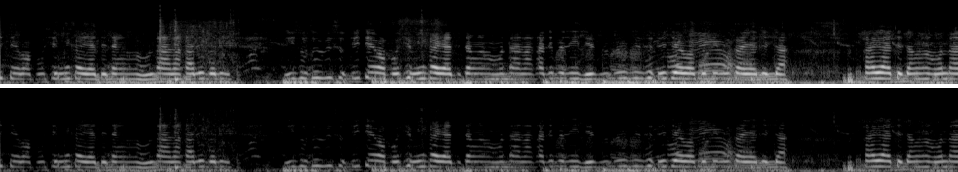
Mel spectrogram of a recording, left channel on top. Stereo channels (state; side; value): quieter; right; 9.4 dB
